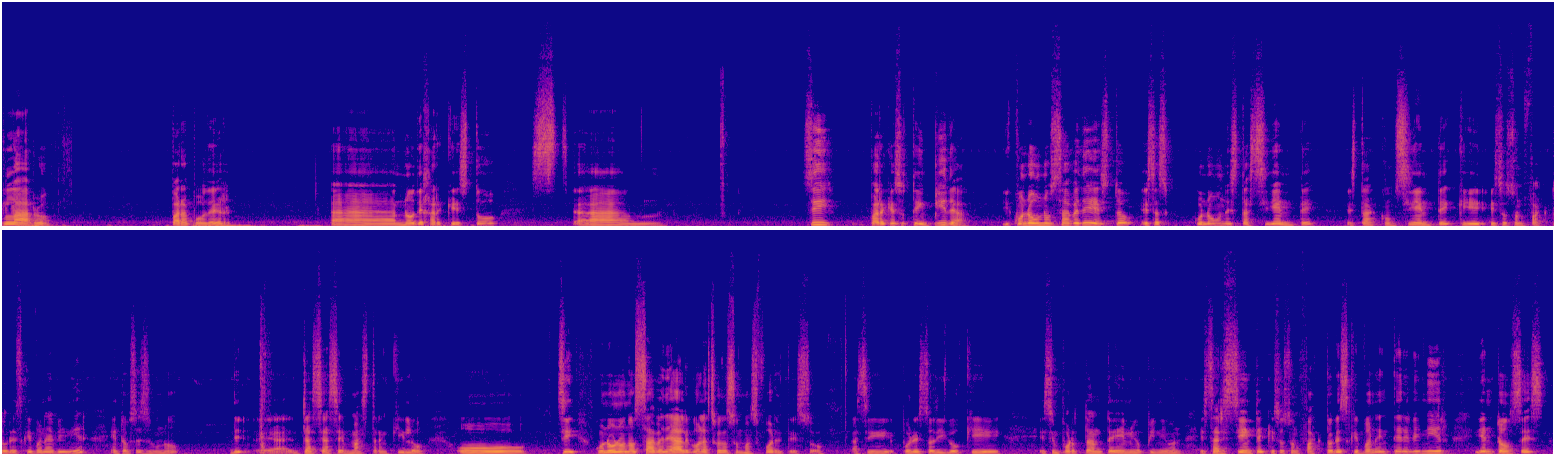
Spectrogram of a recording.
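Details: Adult male native Portuguese speaker who stutters, speaking Spanish as a foreign language; stuttering.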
